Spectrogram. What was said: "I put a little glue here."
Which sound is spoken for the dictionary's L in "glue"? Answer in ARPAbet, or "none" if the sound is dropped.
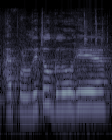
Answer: L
